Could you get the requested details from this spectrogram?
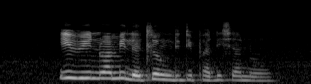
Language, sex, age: Northern Sotho, female, 30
